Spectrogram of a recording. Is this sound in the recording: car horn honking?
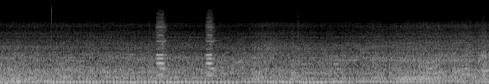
yes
